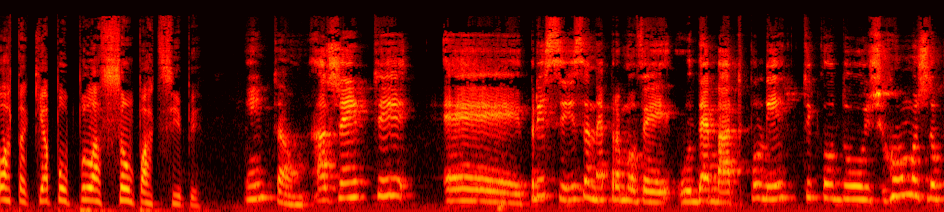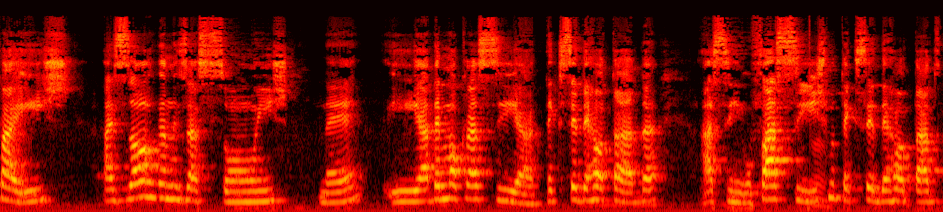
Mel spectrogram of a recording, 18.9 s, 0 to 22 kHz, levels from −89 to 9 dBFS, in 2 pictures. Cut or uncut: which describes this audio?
uncut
